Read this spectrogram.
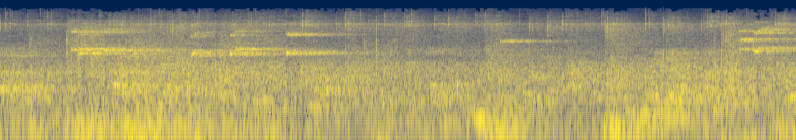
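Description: A table tennis ball clicks back and forth on paddles and the table in a large echoing hall.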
